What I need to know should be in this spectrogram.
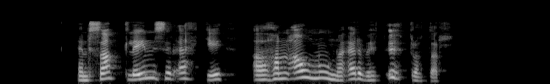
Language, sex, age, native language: Icelandic, female, 30-39, Icelandic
